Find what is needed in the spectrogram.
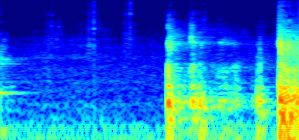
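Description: A man coughs once, a little over a second in, after a quiet stretch with a few faint clicks as the handles of a hand wire crimping tool are squeezed.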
